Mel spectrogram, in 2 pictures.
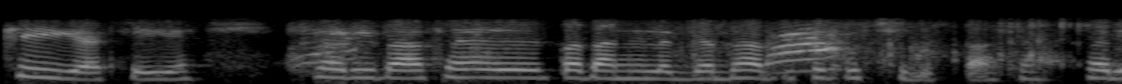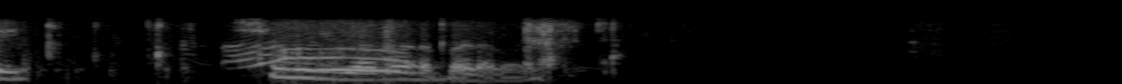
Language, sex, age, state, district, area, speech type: Dogri, female, 18-30, Jammu and Kashmir, Udhampur, rural, conversation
